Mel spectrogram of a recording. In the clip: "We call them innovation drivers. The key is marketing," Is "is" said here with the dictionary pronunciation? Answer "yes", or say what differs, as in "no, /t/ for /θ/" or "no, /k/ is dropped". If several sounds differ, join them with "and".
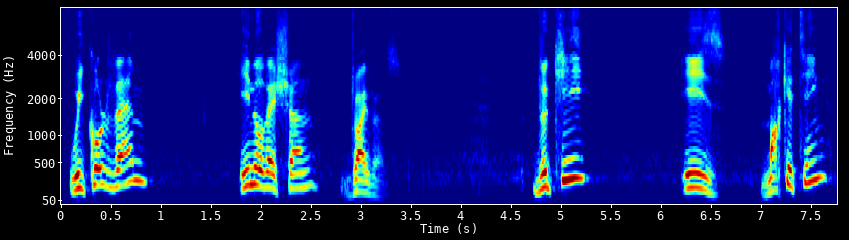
yes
